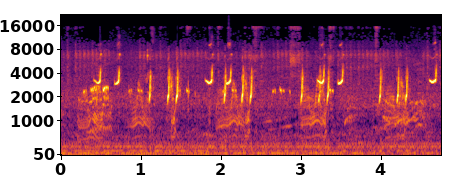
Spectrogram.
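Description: Common quail giving short, sharp chirping notes in quick irregular bursts, several birds overlapping, against a faint background hiss.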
